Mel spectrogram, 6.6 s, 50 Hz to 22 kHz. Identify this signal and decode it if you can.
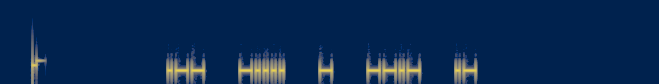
Morse code, heard as a keyed tone, about 30 wpm, spaced as for 17 wpm, 700 Hz. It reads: W6TQA
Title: USA Call Signs - 5 Characters - 3x Character Spacing - 30wpm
